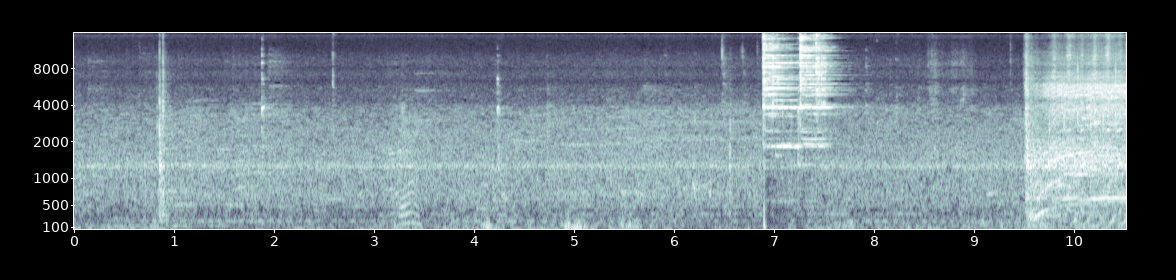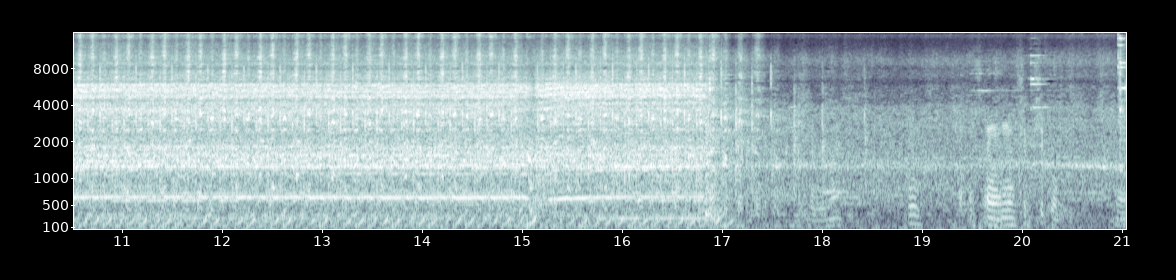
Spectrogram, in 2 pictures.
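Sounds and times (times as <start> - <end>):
starter motor cranking diesel engine: 9.5 - 17.8.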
